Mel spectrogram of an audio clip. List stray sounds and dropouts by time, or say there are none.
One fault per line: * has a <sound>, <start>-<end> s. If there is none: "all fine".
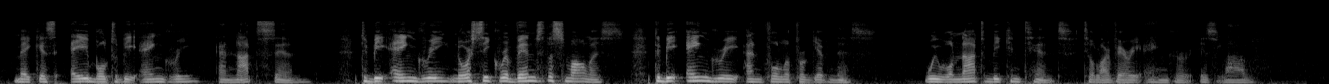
all fine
